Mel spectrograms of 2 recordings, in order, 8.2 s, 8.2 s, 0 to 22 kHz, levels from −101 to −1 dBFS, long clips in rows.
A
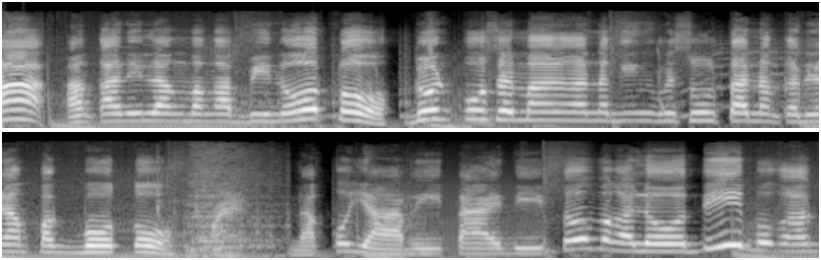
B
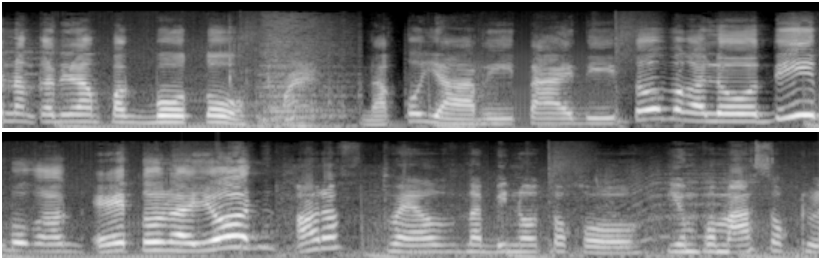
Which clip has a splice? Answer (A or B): B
